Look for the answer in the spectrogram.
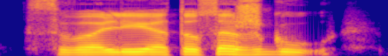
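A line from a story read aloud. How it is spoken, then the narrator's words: Growled. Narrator (Russian): прорычал я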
